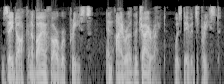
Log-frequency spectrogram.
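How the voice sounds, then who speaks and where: A man's voice: sits low, expressive, moderate pace, breathy edge, no room sound. A man reading scripted narration for a dramatized audio Bible. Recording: dull band-limited audio with music bed.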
